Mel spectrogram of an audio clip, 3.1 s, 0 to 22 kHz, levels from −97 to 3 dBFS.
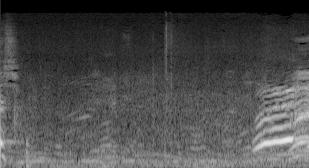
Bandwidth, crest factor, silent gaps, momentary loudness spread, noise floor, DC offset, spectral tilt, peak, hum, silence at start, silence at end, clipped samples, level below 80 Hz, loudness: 11.5 kHz; 16 dB; none; 26 LU; -40 dBFS; under 0.1%; -5.5 dB/octave; -4 dBFS; none; 0 s; 0 s; under 0.1%; -46 dBFS; -16 LUFS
